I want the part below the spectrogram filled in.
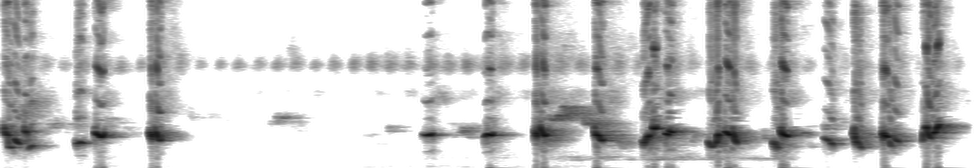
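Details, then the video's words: Wild yellow-vented bulbuls at dawn, reacting to a lure: a few separate bright chirps, a near-silent gap of over a second, then a thin note and a rising rush of lively, tumbling chatter. "RATA-RATA TRUCUK macet LANGSUNG NYAMBER dan IKUT BUNYI dengan pikat TRUCUK shubuh ini"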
